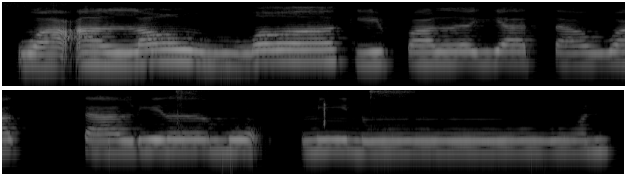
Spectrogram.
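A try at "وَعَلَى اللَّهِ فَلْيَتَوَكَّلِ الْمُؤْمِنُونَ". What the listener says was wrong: Lafaz jalalahnya tebal juga itu. Sama ya, itu tebal juga. Wa 'alallahi falyatawakkalil mu'minun.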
